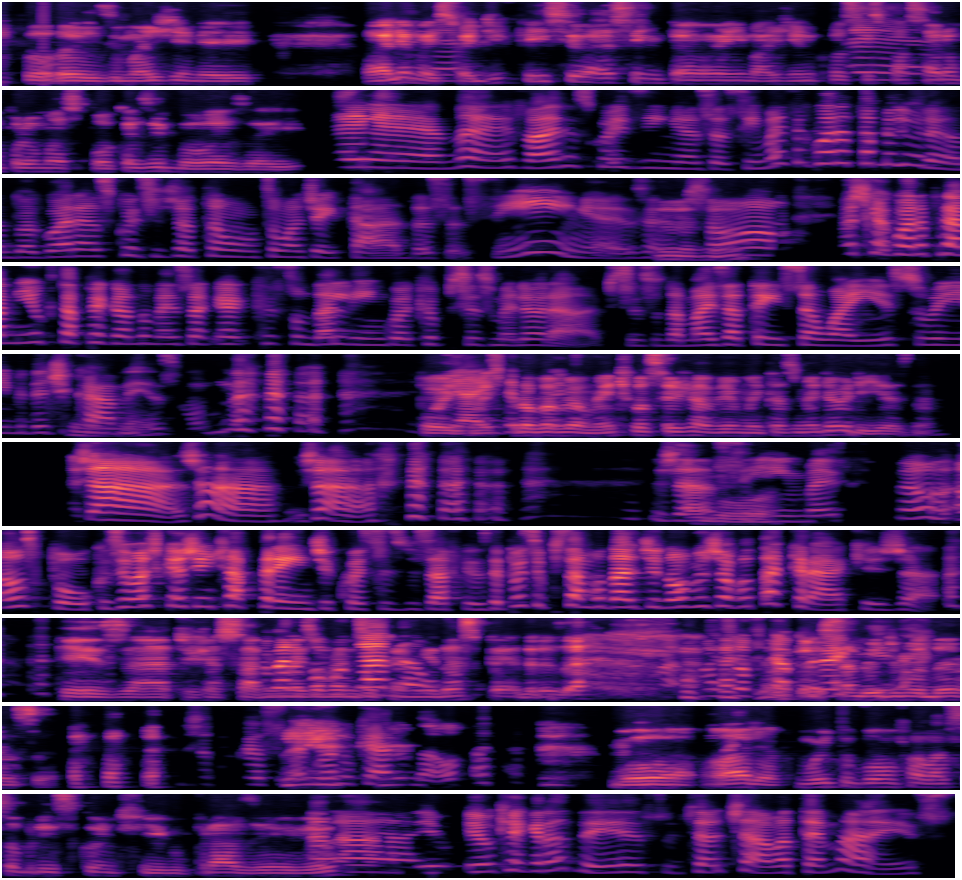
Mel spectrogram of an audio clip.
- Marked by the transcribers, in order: tapping; laugh; laugh; laugh; laugh; unintelligible speech; laugh
- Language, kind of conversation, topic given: Portuguese, unstructured, O que você aprendeu com os seus maiores desafios?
